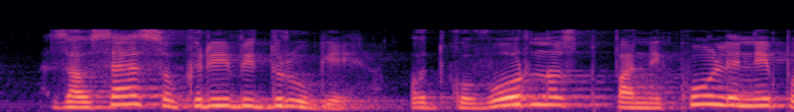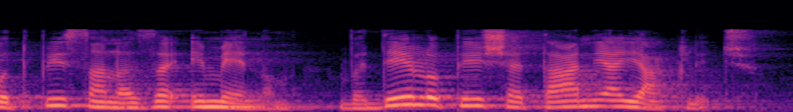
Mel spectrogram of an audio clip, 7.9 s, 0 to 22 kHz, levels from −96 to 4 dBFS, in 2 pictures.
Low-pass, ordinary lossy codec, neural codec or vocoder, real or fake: 7.2 kHz; none; none; real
